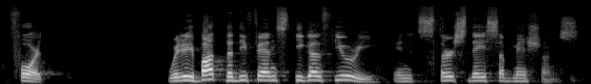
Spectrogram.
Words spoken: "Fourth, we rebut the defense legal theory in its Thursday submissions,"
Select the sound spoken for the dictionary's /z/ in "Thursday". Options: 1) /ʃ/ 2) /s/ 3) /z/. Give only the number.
2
